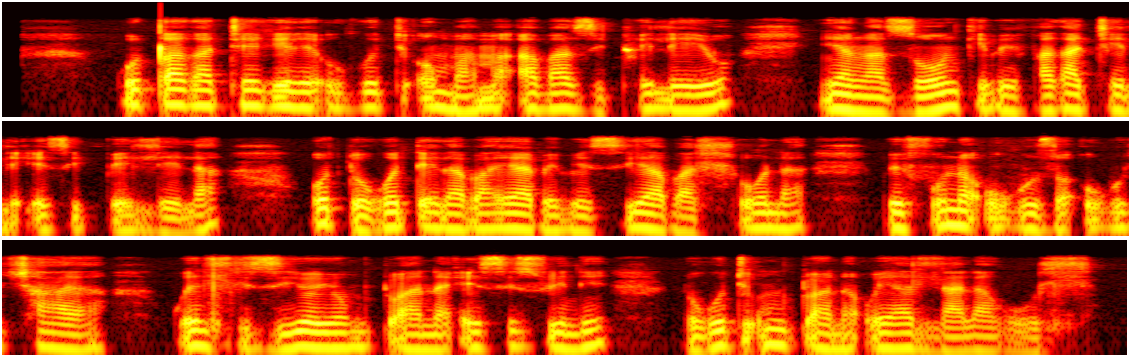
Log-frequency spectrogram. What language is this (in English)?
North Ndebele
